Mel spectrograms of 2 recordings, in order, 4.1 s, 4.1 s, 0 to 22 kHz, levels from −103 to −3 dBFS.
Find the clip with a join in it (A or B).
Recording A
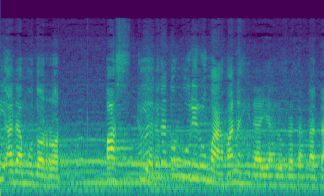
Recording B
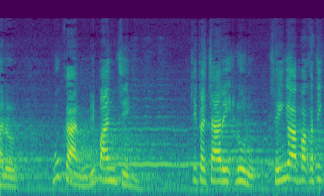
A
